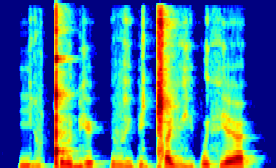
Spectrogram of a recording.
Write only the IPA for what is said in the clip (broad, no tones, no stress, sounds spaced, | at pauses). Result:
j i̤ v ǃ ɯ bʲ ø | v e̤ pʲ æ ǁ æ vʲ e̤ p u fʲ æ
